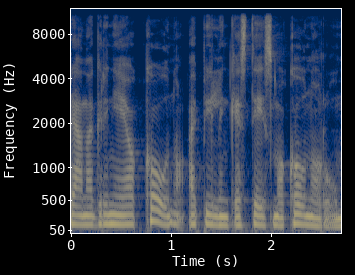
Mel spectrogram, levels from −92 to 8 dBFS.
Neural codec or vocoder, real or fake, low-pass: none; real; 10.8 kHz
